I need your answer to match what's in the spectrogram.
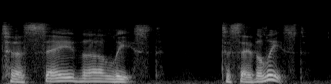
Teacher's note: The first one is to. So, when it's unstressed, it's going to sound weaker and it'll sound like tu with that schwa sound · the article is commonly pronounced with that schwa, the. So altogether, it's going to sound like to say the least.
